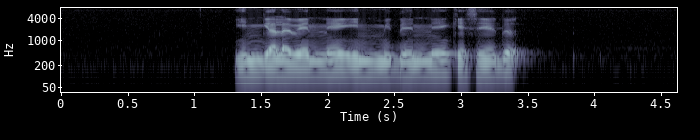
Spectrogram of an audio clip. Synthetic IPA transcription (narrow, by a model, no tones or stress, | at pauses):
inɡæləʋenːeːinmid̪enːeːkeseːd̪ə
